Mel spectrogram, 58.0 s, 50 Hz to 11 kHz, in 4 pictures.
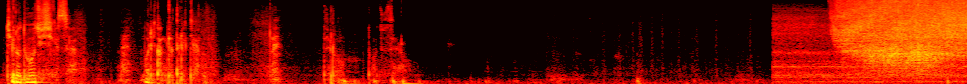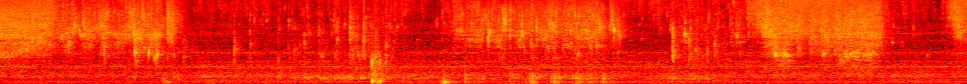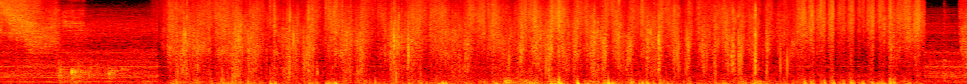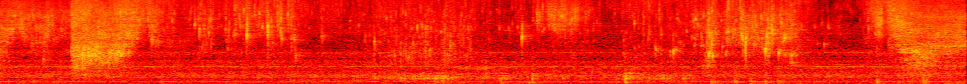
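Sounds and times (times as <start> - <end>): water running from a tap: 12.5 - 30.2, 31.4 - 58.0.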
